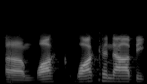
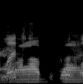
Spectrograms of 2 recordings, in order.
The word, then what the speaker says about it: Wabanaki: Sorry, I can't pronounce words. Wakanabe Confederation. If anyone, Wabanaki. Wakanaki. Wabanaki. Okay, okay. Wabanaki.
